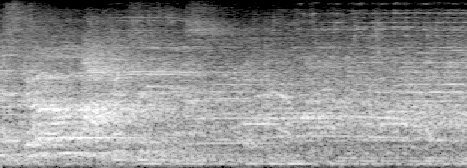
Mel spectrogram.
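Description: Hockey arena crowd at a Monroe Moccasins versus Carolina Thunderbirds game, a broad steady roar of cheering that swells near the start and then holds at a lively level throughout.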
